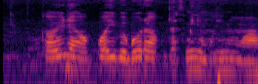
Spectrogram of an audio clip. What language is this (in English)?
Swahili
